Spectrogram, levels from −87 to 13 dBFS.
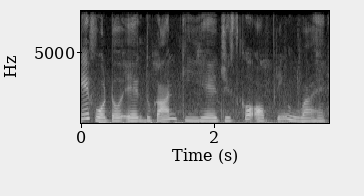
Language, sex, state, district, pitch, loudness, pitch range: Hindi, female, Jharkhand, Garhwa, 215 Hz, -18 LUFS, 210-225 Hz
